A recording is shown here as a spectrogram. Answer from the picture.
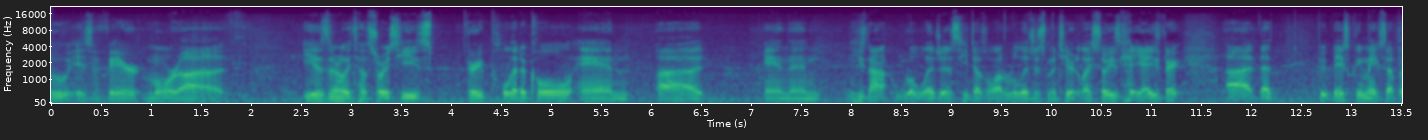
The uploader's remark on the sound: Big thanks to Denny's for letting us hang out and record and serving up some delicious pancakes!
